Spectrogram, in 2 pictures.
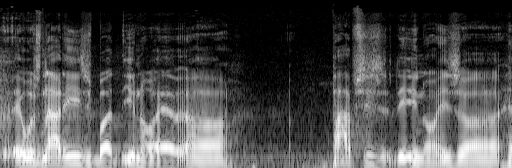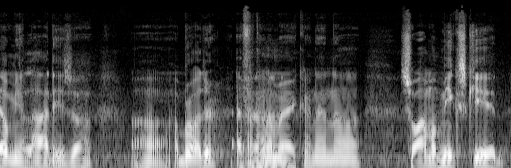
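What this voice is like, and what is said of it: Italian accent in English. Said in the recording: “Italian with this funny accent”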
